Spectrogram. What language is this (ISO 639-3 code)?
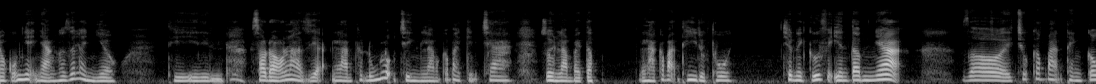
vie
